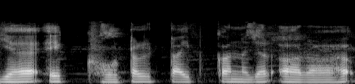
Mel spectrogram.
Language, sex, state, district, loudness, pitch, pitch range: Hindi, male, Uttar Pradesh, Shamli, -18 LUFS, 120 Hz, 115-125 Hz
